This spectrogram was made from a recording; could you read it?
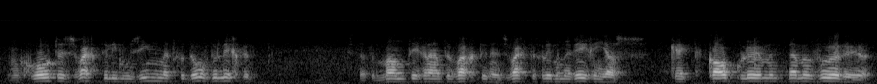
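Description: Terse, suspicious gentleman played by a man, faint hiss. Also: medium pitch, natural voice, rough recording. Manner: terse, probing, drily ironic. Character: suspicious, curt, wealthy male villa owner, coolly sardonic. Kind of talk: radio play acting. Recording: hissy old radio play recording.

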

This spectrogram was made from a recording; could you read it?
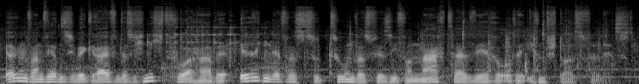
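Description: Low-voiced, confident space commander. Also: male voice, expressive, fairly quick. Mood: dry, mocking. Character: confident, determined male space commander with dry mocking humour. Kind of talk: 1980s German radio play acting. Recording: noisy 1980s audio drama recording.

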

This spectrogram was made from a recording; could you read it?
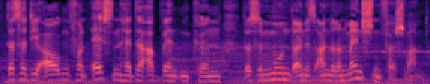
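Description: A man's voice: on the high side, expressive, quick pace, close to an everyday voice. A man narrating a literary radio play from a script. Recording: studio radio play, music underneath.

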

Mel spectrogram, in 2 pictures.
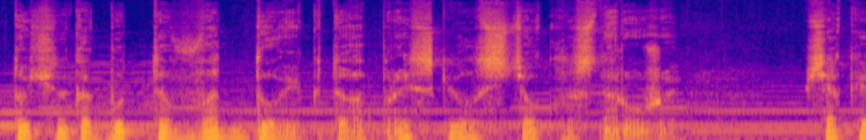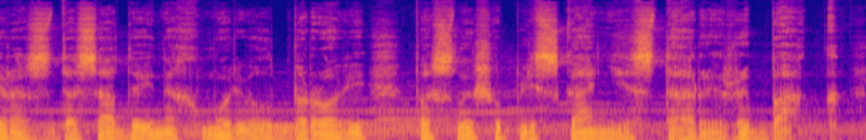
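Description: A man's voice: fairly low pitch, gravelly. A man narrating a verse fairy tale as a dramatic storyteller in an audio play. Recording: music under the voice.

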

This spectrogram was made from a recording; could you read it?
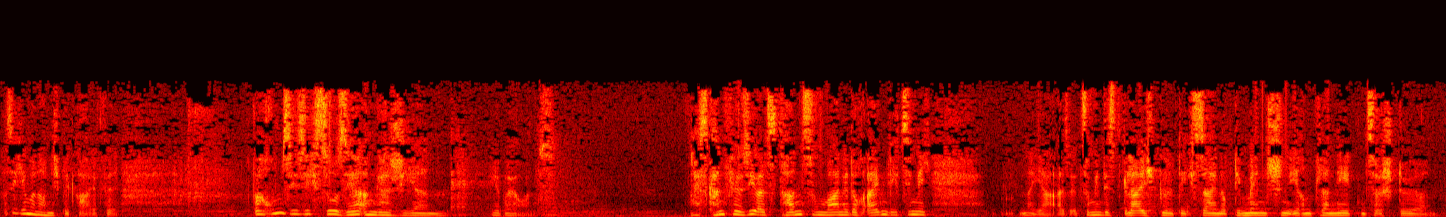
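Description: A woman's voice: on the low side, lively intonation, moderate pace, long pauses, mellow, slight background noise. A woman playing a sceptical, probing questioner in a German radio drama, speaking thoughtfully and directly.

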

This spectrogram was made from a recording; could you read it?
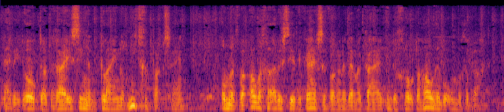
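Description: An actor playing a shrewd, calm male police inspector who questions in a probing, measured, dry way, in a radio play. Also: lowish voice, close to an everyday voice.

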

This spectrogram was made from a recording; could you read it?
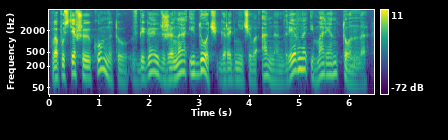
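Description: A man narrating stage directions for a radio play in a measured, even manner. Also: low-pitched, husky. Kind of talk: scripted narration.

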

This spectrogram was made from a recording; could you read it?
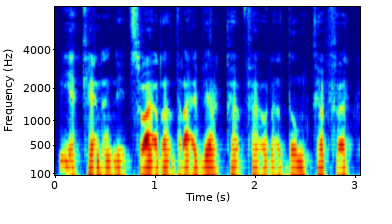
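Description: An actor playing a condescending company loyalist and betrayer in a German radio play. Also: male voice, deep voice, completely flat delivery, moderate pace, darkish tone. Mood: smug. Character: treacherous, condescending company loyalist posing as helper.

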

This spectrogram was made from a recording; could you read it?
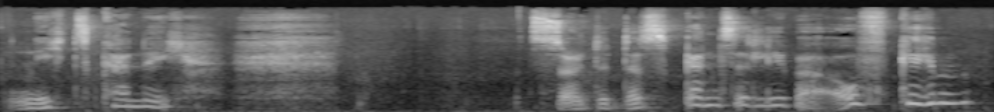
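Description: Injured teenage girl, very husky breath, slow halting delivery, self-doubting yet defiant, German radio crime drama. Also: fairly high pitch, big pitch swings, darkish tone, exaggerated voice. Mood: self-reproachful. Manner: halting, subdued, half-whispered. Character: hurt, bookish fifteen-year-old girl, self-doubting yet defiant.

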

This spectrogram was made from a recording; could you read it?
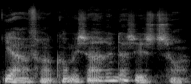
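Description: Husky, reserved middle-aged Swiss rabbi. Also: male voice, on the high side, sing-song, moderate pace, a little mellow, exaggerated voice. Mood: guarded, reflective. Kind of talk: radio drama acting.

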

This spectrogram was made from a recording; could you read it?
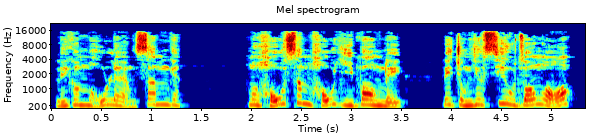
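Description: Man voicing a high-pitched, aggrieved female ghost. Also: lively intonation, a little slow, dark tone, husky, dry recording, heavily acted. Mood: indignant, reproachful. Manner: reproachful, persuasive. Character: female ghost in a paper funeral doll, aggrieved, coaxing, proud. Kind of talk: audio drama horror storytelling.

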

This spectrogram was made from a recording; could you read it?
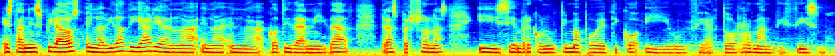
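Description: Low, even-voiced Spanish woman presenting. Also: normal speed, hardly any pauses. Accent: Spain. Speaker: radio show presenter. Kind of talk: informal radio talk, semi-prepared biographical account.

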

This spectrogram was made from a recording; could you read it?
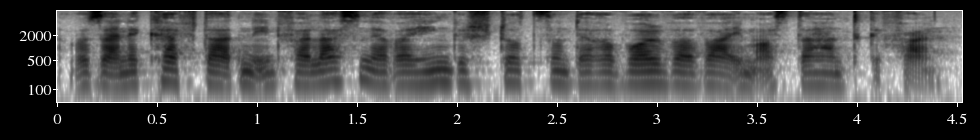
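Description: A married woman under police questioning in a 1960s German radio drama. Her voice is low for a woman. She stays controlled and matter-of-fact, setting out each detail with cool precision. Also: fast talker, darkish tone. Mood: grave, recounting.

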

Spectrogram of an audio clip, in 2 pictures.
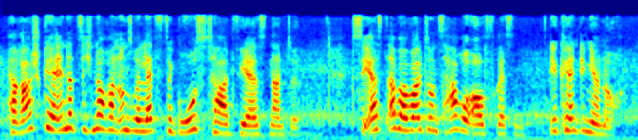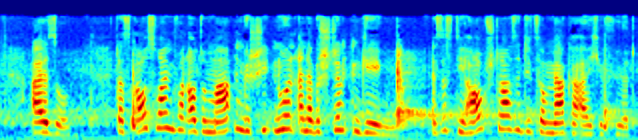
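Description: Confident girl detective, very high voice, youth radio play, noisy ambience behind. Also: lively intonation, fairly quick, bright, forceful tone. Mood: reporting.

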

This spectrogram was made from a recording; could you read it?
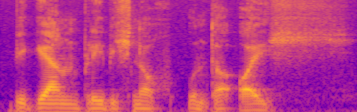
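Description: Very deep, husky dying old patriarch. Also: male voice, slow pace, warm tone, exaggerated voice. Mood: grave dread. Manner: solemn, declamatory, grave. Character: Adam, ancient dying patriarch, solemn, anguished, tender father. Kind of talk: classic German radio play, declamatory verse acting.

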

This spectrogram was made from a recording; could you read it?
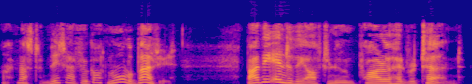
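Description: An earnest, slightly naive British gentleman, narrating and acting in a radio drama. His voice is very husky and animated, with polite hesitations. The recording is a little muffled. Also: high-pitched, quick pace, exaggerated voice. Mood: narrating, puzzled. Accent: British English.

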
